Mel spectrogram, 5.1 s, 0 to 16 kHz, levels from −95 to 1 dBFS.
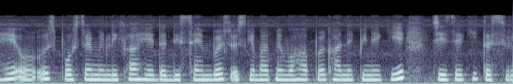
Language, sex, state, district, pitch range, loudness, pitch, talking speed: Hindi, female, Arunachal Pradesh, Papum Pare, 205-220 Hz, -16 LUFS, 210 Hz, 220 wpm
